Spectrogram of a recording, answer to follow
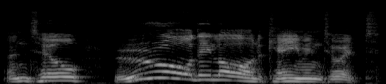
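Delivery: slow, loud, booming epic narration; grand storyteller. Acted. Mock creation tale told grandly and slowly. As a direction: announce the creator like a myth.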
